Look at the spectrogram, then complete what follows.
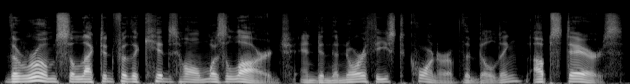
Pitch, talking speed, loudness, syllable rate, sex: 110 Hz, 170 wpm, -20 LUFS, 4.1 syllables/s, male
